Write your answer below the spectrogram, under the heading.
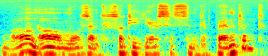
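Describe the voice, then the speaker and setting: A man's voice: medium pitch, moderate pace, mellow, slight background noise. An older man from Latvia, a professor with a Latvian accent, explaining ideas in a thinking-aloud way and often dropping articles. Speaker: guest, computer science professor. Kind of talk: explanatory conversation.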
